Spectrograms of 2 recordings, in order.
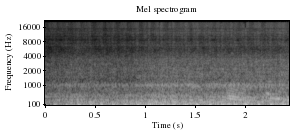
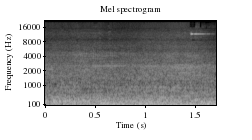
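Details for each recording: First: Yamaha Mio S40 scooter idling after replacing drive face pulley, assembly and belt; previously very noisy CVT now normal: low even putter, no squeal or rattle. Normal idle. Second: Yamaha Mio S40 scooter, freshly cleaned CVT (panggilid) humming while running: steady low drone, no clear knocks.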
